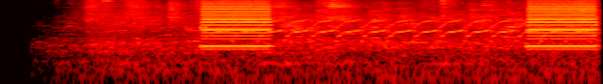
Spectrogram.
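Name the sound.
car alarm going off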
